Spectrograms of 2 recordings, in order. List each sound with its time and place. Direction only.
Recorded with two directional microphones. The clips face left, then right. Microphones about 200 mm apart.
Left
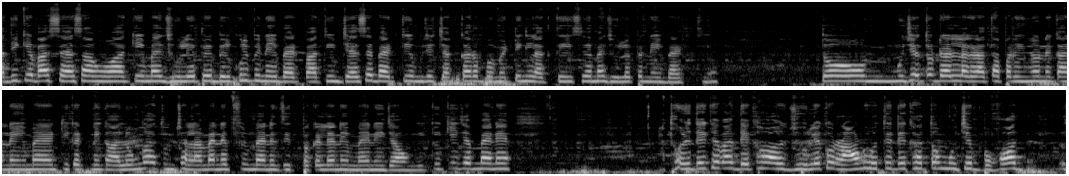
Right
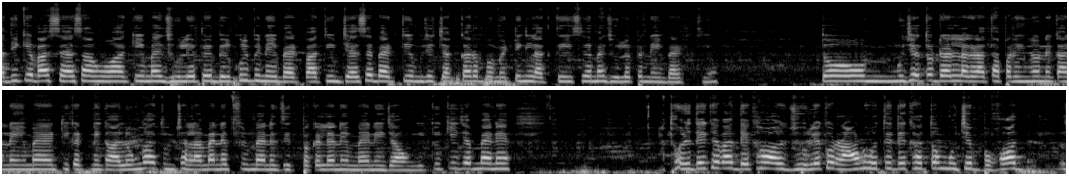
0.1 s speech: 45° right (ahead or behind)
8.2 s a sound: 40° right (ahead or behind)
9.0 s speech: 45° right (ahead or behind)
17.3 s speech: 50° right (ahead or behind)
